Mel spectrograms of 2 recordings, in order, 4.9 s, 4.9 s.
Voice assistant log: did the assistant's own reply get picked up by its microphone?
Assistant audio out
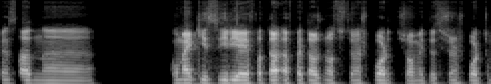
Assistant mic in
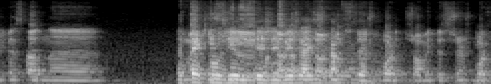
Yes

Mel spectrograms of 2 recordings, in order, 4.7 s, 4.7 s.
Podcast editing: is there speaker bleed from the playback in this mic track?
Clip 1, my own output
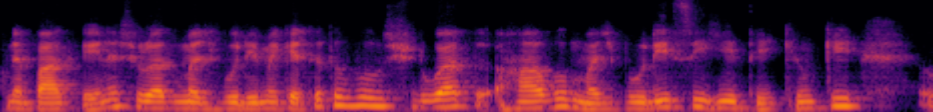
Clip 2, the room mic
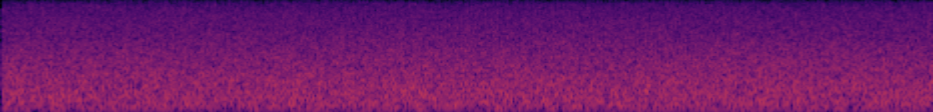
No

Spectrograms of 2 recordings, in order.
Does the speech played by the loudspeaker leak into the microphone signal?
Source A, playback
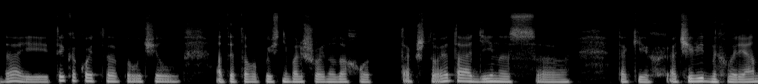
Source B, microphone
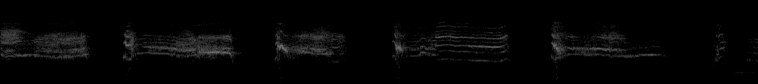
No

